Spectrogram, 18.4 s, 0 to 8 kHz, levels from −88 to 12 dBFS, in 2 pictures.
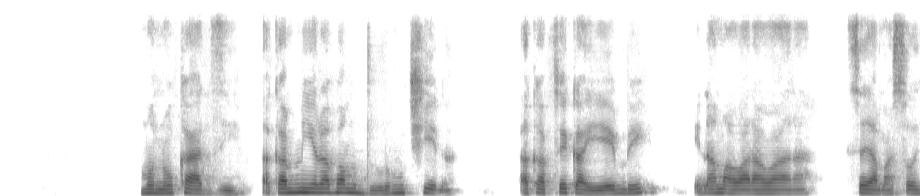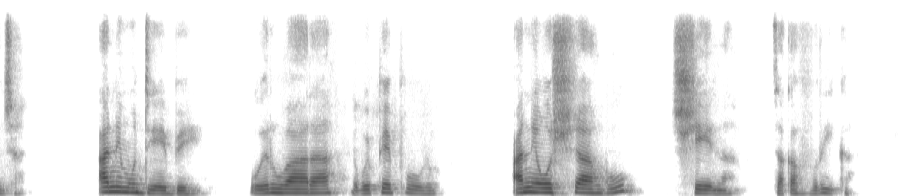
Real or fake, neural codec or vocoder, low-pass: fake; codec, 16 kHz, 2 kbps, X-Codec, HuBERT features, trained on LibriSpeech; 7.2 kHz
